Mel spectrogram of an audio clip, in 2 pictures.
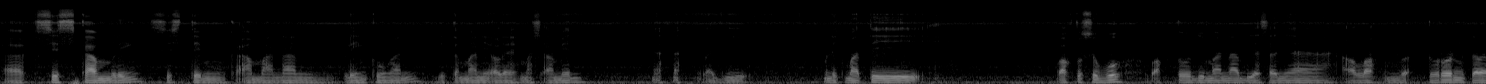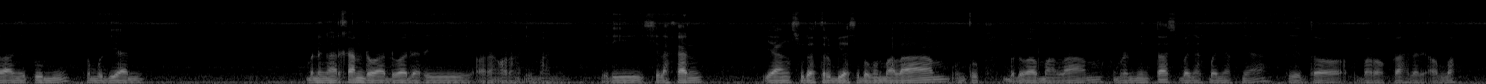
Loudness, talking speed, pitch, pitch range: -43 LUFS, 90 wpm, 90 Hz, 85-100 Hz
